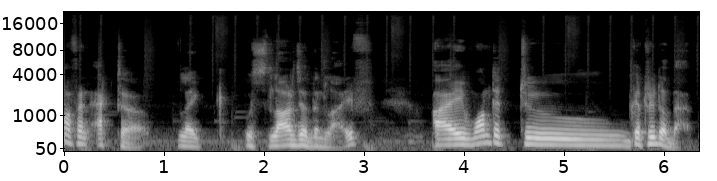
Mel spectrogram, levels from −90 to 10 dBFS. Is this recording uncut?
yes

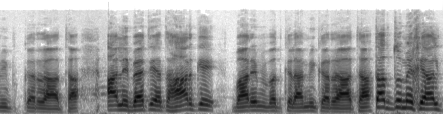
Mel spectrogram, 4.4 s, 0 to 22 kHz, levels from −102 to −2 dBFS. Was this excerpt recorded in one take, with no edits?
yes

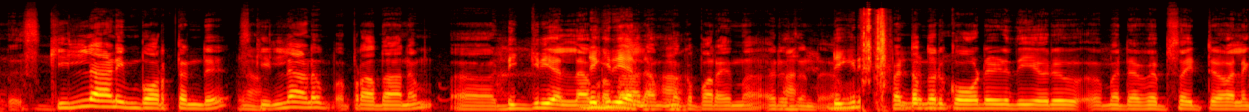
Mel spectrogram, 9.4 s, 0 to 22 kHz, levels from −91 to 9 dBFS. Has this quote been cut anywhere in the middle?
yes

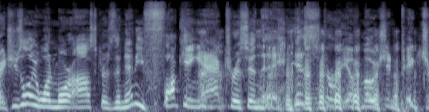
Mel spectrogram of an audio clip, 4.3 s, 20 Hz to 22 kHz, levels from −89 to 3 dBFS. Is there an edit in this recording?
no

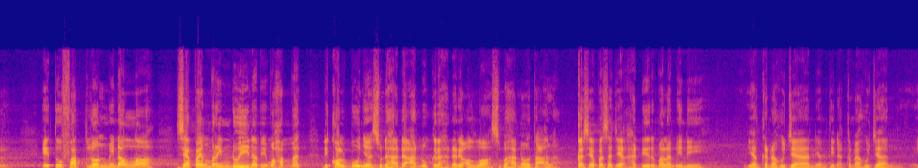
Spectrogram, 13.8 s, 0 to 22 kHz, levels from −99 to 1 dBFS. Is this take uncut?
no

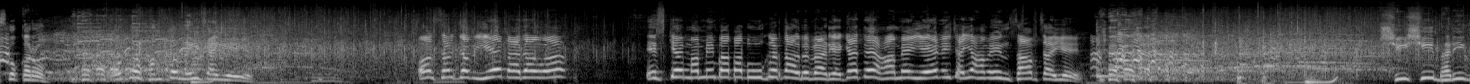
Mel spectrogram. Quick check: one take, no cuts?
no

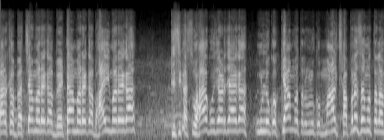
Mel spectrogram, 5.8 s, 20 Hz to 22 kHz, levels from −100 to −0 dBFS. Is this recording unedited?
yes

